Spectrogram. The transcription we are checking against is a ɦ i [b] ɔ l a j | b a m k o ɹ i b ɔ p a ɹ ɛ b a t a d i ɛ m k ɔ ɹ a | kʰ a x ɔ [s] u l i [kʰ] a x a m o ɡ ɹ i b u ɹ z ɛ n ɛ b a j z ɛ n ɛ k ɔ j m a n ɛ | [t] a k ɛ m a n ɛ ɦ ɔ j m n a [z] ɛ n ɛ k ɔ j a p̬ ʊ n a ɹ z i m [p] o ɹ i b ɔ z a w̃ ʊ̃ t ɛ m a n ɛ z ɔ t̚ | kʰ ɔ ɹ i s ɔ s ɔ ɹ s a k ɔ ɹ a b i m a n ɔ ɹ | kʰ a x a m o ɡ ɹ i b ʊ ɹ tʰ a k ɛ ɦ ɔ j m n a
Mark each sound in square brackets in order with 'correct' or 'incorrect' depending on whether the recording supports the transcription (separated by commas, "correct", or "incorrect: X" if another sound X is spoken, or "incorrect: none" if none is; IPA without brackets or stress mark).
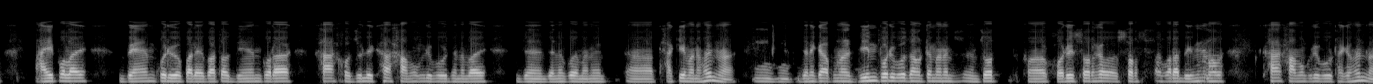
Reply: incorrect: p, incorrect: z, correct, incorrect: tʰ, correct, incorrect: k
